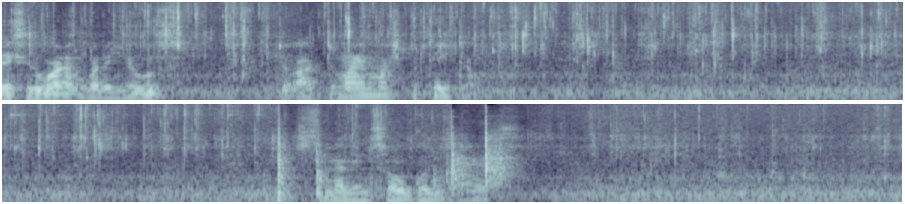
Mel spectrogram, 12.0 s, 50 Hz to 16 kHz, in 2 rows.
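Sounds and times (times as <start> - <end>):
wet squishing of mixing: 0.0 - 12.0.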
